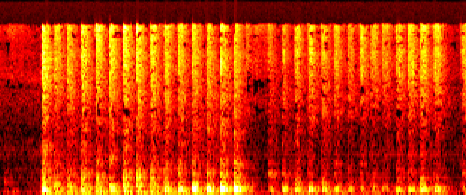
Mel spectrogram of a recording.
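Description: Paintbrush dabbing against a painted wooden cabinet panel, rapid even taps of about eight a second that start about half a second in and pause briefly about halfway through.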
